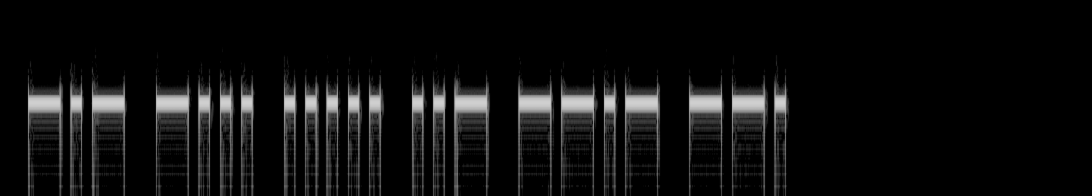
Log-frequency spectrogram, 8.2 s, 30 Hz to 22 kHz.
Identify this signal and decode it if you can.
Morse code, heard as a keyed tone, about 15 wpm, 700 Hz. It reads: KB5UQG
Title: USA Call Signs - 6 Characters - Repeated 3x - 15wpm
